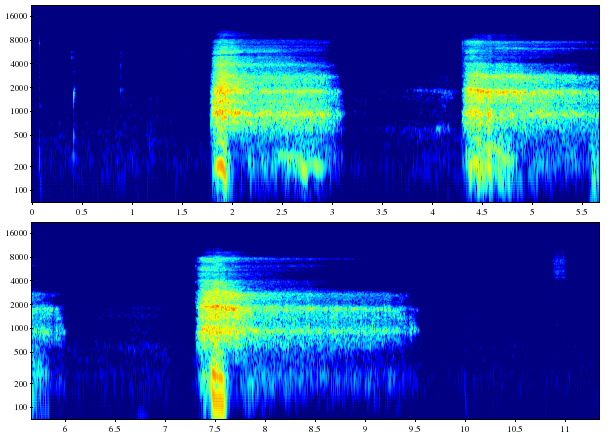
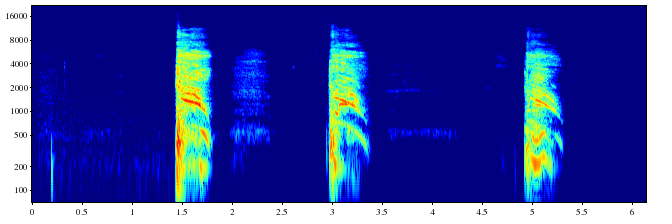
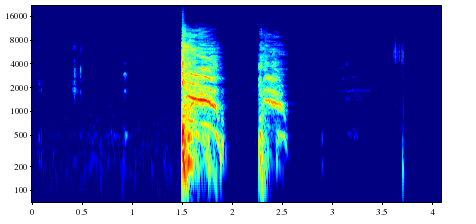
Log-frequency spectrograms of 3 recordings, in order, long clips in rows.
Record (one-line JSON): {"exhalation_length": "11.3 s", "exhalation_amplitude": 22368, "exhalation_signal_mean_std_ratio": 0.42, "three_cough_length": "6.1 s", "three_cough_amplitude": 32689, "three_cough_signal_mean_std_ratio": 0.3, "cough_length": "4.1 s", "cough_amplitude": 32768, "cough_signal_mean_std_ratio": 0.28, "survey_phase": "beta (2021-08-13 to 2022-03-07)", "age": "18-44", "gender": "Female", "wearing_mask": "Yes", "symptom_cough_any": true, "symptom_new_continuous_cough": true, "symptom_runny_or_blocked_nose": true, "symptom_shortness_of_breath": true, "symptom_sore_throat": true, "symptom_abdominal_pain": true, "symptom_fatigue": true, "symptom_headache": true, "symptom_change_to_sense_of_smell_or_taste": true, "symptom_loss_of_taste": true, "smoker_status": "Never smoked", "respiratory_condition_asthma": false, "respiratory_condition_other": false, "recruitment_source": "Test and Trace", "submission_delay": "0 days", "covid_test_result": "Positive", "covid_test_method": "LFT"}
